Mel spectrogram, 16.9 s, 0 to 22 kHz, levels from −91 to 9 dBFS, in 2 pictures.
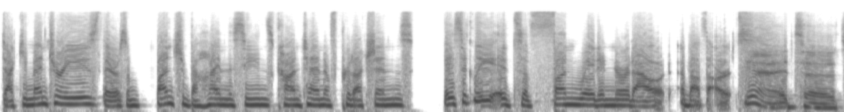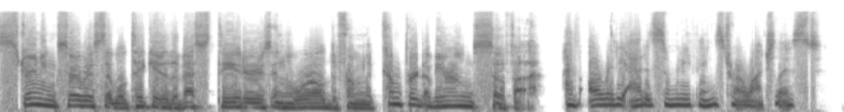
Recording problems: distortion; heavy; 5 dB below the speech

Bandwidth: 14.5 kHz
